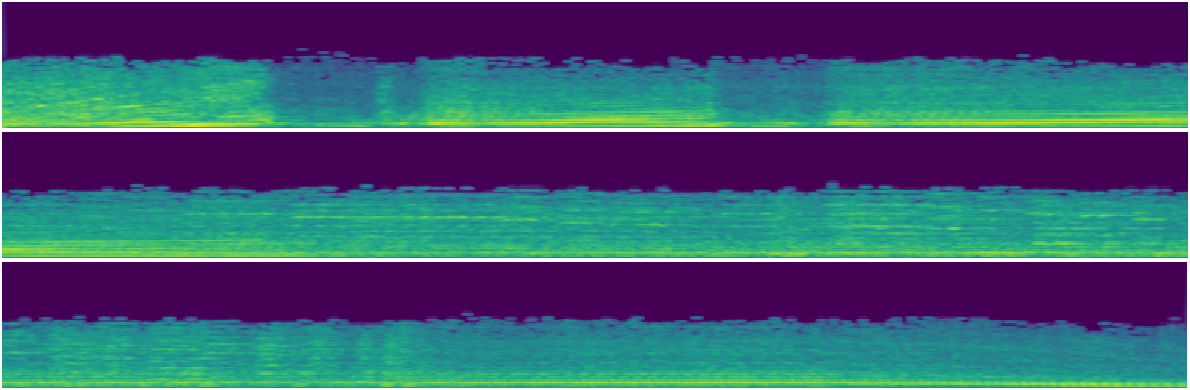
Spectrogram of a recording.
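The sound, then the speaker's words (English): A powerful car engine roars into life and revs hard, its pitch climbing in a few surges before settling into a loud, steady roar as the gleaming car speeds away, with no voices. “Britt Reed pressed a button. The great car roared into life. A section of the wall in front raised automatically, then closed as the gleaming Black Beauty sped into the darkness.”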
